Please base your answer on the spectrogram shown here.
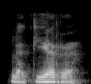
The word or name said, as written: La tierra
